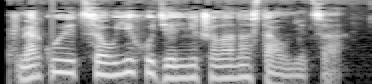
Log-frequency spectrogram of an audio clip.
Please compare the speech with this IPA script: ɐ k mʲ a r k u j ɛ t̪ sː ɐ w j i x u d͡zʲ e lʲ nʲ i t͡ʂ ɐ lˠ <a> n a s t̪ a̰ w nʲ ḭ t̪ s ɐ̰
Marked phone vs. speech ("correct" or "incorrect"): incorrect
